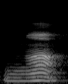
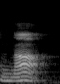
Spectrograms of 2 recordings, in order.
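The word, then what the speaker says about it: ང: So it's not na. It is not na. So I will try to explain you how to pronounce this sound. If you didn't understand, please let me know. I will try to help you. So nga. Nga it sounds like this. When you say singing in the way, right?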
